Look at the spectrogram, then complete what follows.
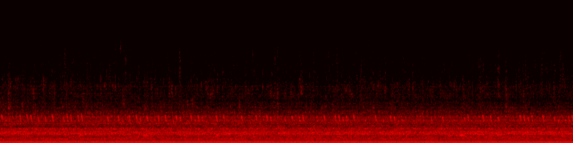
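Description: Steady electrical hum of aquarium equipment, a few low tones held level, over a light even hiss of moving water.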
